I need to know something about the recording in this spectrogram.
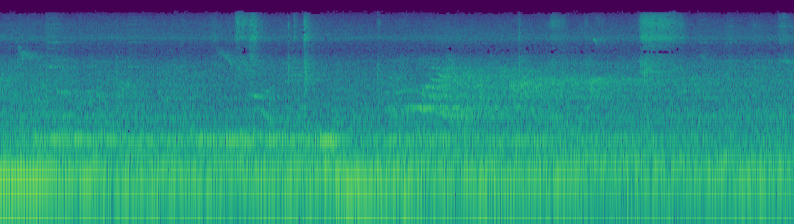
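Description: Bare feet shuffle and slap softly on a hard floor.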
